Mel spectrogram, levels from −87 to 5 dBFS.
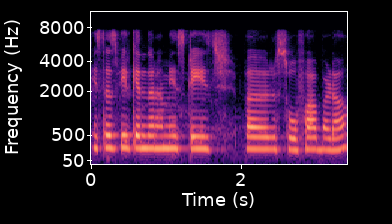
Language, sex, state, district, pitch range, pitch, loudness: Hindi, female, Madhya Pradesh, Bhopal, 230-245 Hz, 235 Hz, -16 LUFS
